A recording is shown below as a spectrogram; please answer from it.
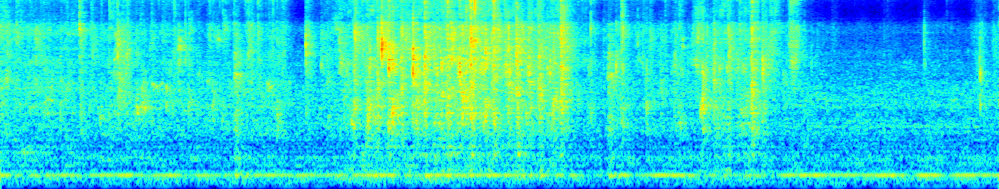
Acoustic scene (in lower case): restroom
